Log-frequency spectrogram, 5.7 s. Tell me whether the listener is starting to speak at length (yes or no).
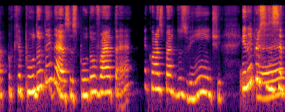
no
